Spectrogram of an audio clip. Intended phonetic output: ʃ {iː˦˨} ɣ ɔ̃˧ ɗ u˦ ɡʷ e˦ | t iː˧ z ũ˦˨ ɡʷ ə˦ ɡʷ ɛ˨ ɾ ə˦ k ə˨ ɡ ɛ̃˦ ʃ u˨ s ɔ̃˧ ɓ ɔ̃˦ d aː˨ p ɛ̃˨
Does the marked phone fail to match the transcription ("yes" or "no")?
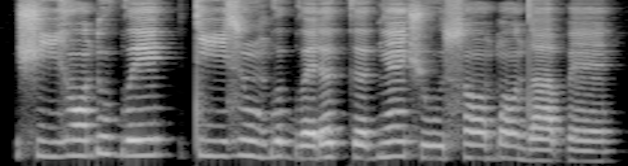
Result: yes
